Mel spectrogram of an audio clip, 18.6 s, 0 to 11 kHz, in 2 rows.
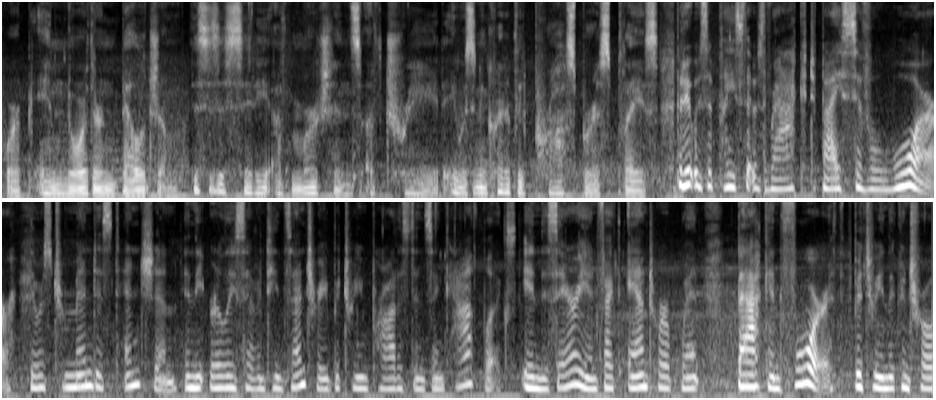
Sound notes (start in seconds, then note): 6.5 voiceover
